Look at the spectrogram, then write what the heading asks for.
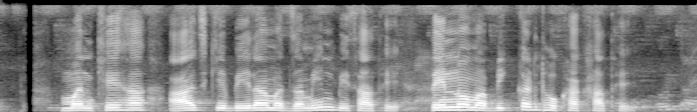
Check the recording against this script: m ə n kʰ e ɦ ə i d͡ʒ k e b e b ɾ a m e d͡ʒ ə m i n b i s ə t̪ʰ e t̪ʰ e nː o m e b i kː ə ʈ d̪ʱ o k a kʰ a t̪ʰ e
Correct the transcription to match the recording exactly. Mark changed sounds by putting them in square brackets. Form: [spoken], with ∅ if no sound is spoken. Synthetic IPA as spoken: m ə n kʰ e ɦ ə [a] d͡ʒ k e b e [∅] ɾ a m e d͡ʒ ə m i n b i s [a] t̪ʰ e [t̪] e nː o m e b i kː ə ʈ d̪ʱ o [kʰ] a kʰ a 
